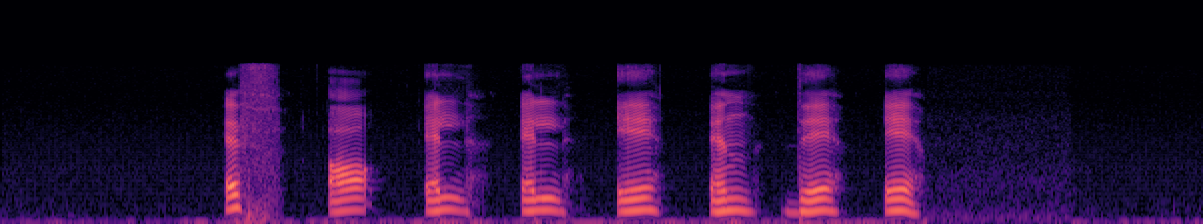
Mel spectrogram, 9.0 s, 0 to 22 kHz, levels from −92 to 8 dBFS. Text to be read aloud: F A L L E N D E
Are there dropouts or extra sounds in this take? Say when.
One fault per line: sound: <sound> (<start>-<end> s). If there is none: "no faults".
no faults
